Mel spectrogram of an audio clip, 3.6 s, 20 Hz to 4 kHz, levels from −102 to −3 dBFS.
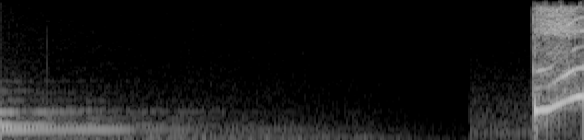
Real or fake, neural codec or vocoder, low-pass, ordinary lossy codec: real; none; 3.6 kHz; Opus, 16 kbps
